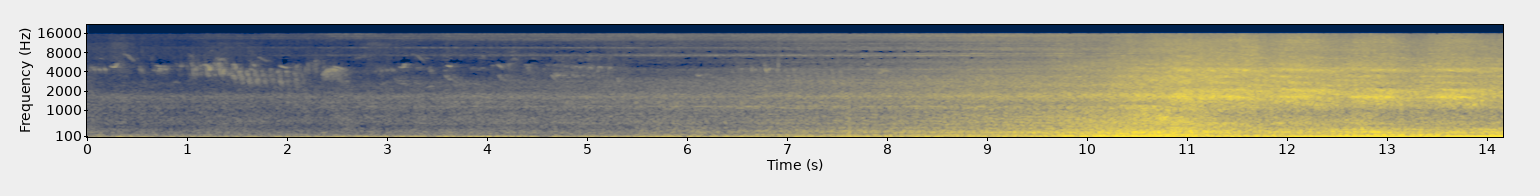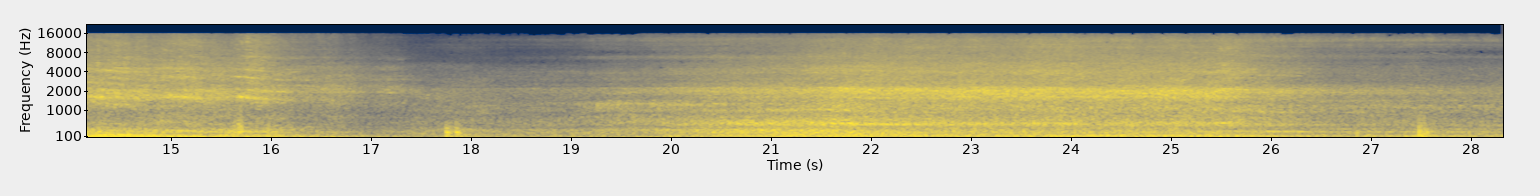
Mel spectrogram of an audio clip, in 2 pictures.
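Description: Trains passing on an electrified main line: the first swells up about ten seconds in and is loudest, with a heavy low rumble. A second pass follows after a brief lull and a knock, with a steady higher whine, and fades near the end.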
